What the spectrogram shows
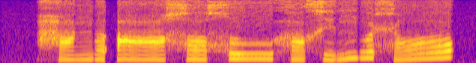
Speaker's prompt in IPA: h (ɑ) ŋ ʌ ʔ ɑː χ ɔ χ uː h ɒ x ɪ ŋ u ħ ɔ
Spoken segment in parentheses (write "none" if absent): ɑ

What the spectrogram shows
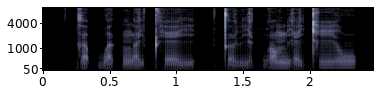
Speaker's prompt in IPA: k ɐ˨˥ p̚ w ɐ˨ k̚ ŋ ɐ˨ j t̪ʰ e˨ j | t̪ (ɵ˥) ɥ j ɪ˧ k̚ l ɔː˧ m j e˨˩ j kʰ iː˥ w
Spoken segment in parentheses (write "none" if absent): ɵ˨˩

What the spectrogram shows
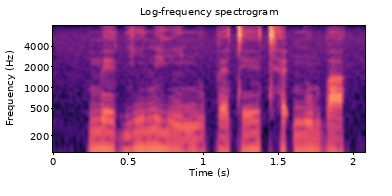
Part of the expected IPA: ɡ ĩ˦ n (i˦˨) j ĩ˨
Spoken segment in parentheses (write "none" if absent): i˦˨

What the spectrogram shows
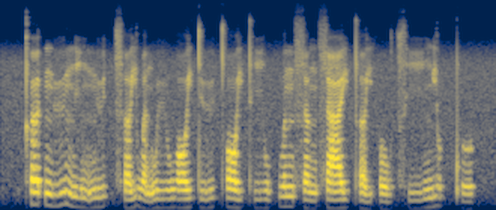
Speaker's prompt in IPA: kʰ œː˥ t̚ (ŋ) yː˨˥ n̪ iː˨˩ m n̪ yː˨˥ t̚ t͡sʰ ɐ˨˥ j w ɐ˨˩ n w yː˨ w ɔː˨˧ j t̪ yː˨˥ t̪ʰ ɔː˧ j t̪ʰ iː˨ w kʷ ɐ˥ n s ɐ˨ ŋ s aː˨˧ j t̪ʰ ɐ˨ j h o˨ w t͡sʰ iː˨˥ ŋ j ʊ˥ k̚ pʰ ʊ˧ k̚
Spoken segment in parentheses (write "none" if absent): ŋ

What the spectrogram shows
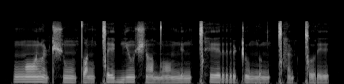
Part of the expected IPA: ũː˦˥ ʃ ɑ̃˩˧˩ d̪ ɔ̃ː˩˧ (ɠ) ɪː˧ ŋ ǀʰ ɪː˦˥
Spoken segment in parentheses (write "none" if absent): ŋ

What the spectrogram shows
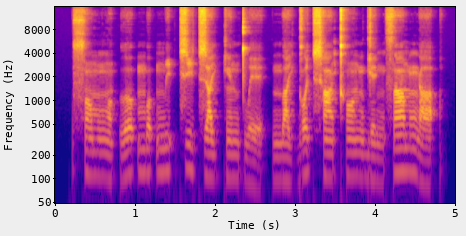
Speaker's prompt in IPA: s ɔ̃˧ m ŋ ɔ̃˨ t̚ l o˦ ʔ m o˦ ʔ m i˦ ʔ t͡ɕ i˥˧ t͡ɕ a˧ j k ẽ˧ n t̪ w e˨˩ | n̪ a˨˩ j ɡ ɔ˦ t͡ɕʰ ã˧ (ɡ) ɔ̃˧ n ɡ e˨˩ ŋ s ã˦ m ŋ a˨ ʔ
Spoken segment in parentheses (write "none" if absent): kʰ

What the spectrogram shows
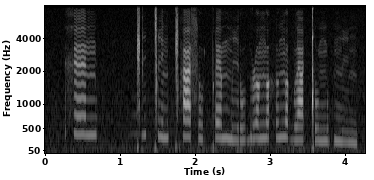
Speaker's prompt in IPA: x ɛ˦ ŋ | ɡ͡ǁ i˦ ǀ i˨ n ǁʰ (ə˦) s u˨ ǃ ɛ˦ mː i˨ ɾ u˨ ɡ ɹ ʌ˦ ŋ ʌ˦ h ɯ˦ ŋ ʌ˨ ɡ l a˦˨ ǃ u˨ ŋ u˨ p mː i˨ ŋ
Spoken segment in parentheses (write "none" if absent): a˦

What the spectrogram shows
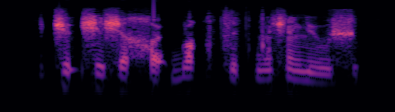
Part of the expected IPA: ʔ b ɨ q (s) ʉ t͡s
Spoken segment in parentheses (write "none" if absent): t͡s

